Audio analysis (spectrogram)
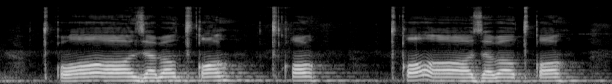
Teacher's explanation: گلے کے اندر سے جماؤ کے ساتھ ادا کریں گے اور زبان کا بیچ اٹھائیں گے موٹا کرنے کے لیے، پر پڑھنے کے لیے۔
